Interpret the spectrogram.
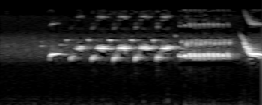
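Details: Old recording of a goldfinch singing Sebtawi-style song: a quick chain of high, liquid twitters, speeding into a fast trill before a sharp falling note.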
